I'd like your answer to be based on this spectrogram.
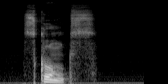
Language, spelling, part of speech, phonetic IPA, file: Polish, skunks, noun, [skũŋks], Pl-skunks.ogg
